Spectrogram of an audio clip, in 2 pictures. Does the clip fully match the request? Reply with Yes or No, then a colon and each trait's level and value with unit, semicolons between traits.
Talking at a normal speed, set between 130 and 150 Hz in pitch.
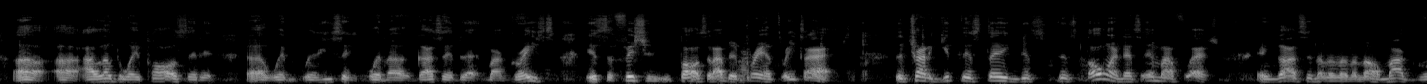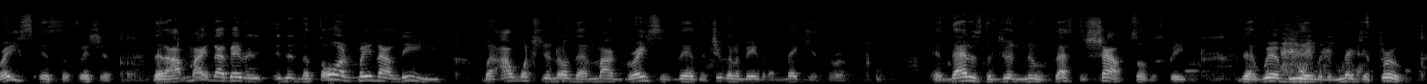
No: fast, 225 wpm; low, 135 Hz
